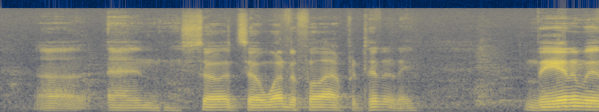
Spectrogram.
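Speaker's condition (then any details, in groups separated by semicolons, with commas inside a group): Mitochondrial disorder; affects speech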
